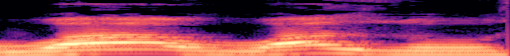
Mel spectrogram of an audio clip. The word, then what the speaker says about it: oiseau: Donc c'est le mot oiseau déjà. Oiseau, oiseau. Donc vous entendez wa, oiseau. Donc comment il s'écrit?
